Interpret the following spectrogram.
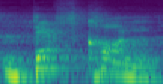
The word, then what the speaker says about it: DEFCON: not the point, but that's not how you say it. Pay attention. I know it's not the main issue here, I know that. But it's DEFCON 3.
